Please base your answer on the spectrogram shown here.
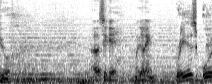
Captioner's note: speaking in foreign language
